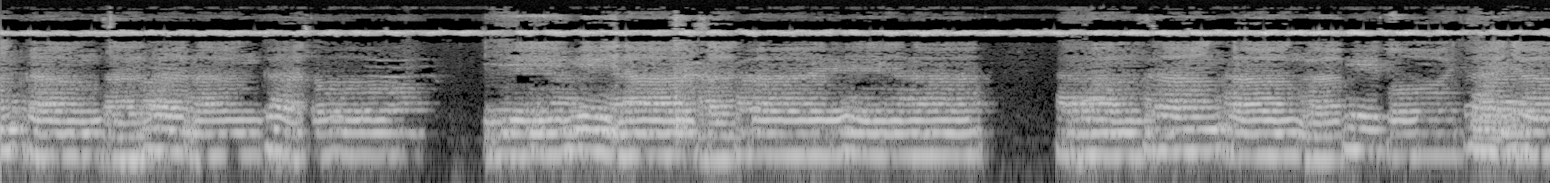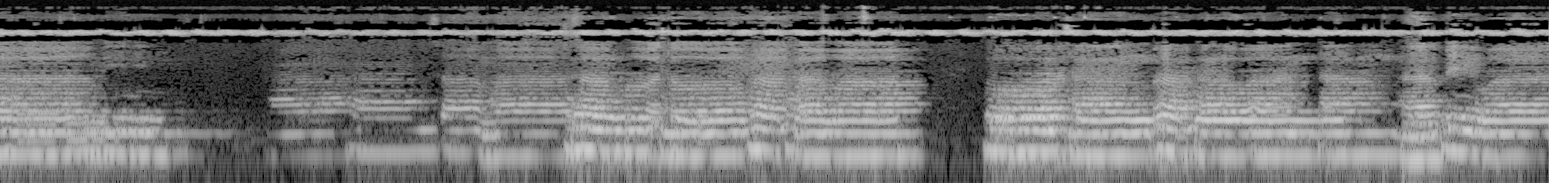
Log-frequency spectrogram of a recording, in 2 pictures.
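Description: Buddhist monastic morning chanting in Pali, a steady, near-monotone recitation in long phrases. The phrases are broken by short breath pauses every six or seven seconds.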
